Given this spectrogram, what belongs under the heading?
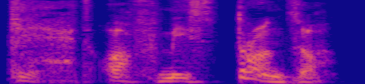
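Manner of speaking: snarl. Acted. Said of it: "Giulio snarled".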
